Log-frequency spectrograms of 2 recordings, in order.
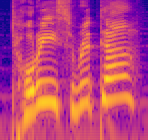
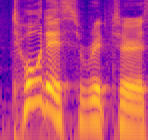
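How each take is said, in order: First: The name is said with Japanese-style sounds. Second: The name is said as its German spelling reads. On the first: This is how the name is said in Japanese. "In Japanese it is" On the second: This is how the name reads from its spelling. "it looks like it says"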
